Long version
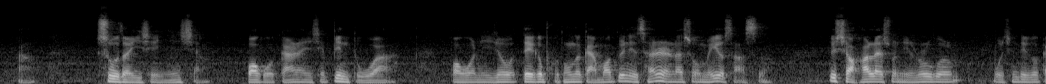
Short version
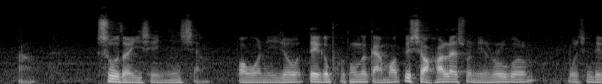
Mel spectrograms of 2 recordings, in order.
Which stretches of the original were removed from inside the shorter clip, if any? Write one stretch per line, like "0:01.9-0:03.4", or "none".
0:02.3-0:04.5
0:06.1-0:08.2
